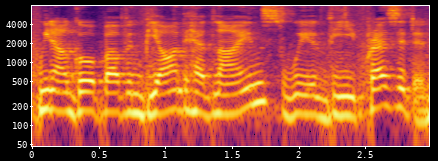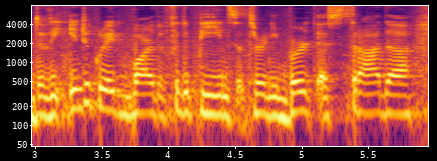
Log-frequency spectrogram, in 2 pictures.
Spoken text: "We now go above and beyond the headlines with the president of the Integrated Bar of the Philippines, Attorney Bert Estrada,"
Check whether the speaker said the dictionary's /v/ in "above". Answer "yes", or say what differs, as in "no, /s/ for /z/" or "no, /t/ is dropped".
yes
